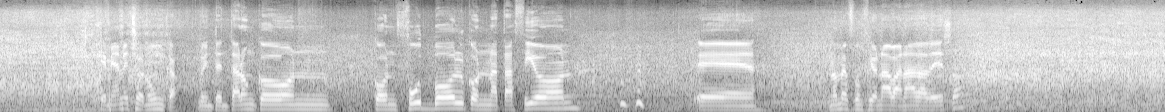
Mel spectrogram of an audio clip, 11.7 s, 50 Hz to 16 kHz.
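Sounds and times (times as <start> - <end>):
passing car traffic on a city street: 0.0 - 11.6
speech: 1.0 - 7.7, 8.3 - 9.9
laughter: 6.2 - 6.5.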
